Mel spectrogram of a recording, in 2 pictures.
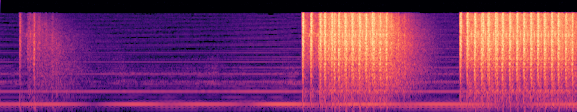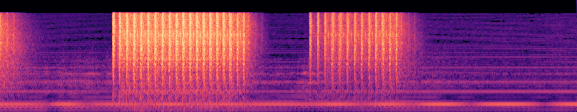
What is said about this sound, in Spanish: ¡No! gente corriendo a coger el autobús en Piccadilly con el sonido de una ametralladora disparando.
